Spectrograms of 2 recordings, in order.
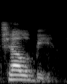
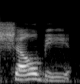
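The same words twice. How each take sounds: First: The name begins with a 'ch' sound. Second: The name begins with an 'sh' sound. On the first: This is how a Spanish speaker might say it. "I often get Shelby" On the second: This is how the name is meant to be said. "my name is Shelby"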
